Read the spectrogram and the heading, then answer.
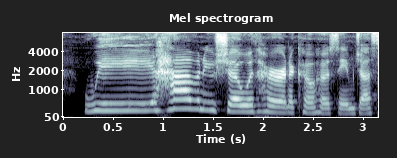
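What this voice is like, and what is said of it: Usual voice. Nothing is said of it.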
